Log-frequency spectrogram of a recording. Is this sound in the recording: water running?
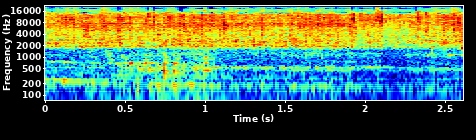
yes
